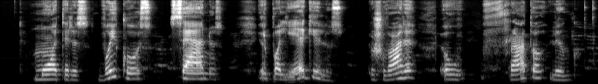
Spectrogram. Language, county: Lithuanian, Kaunas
